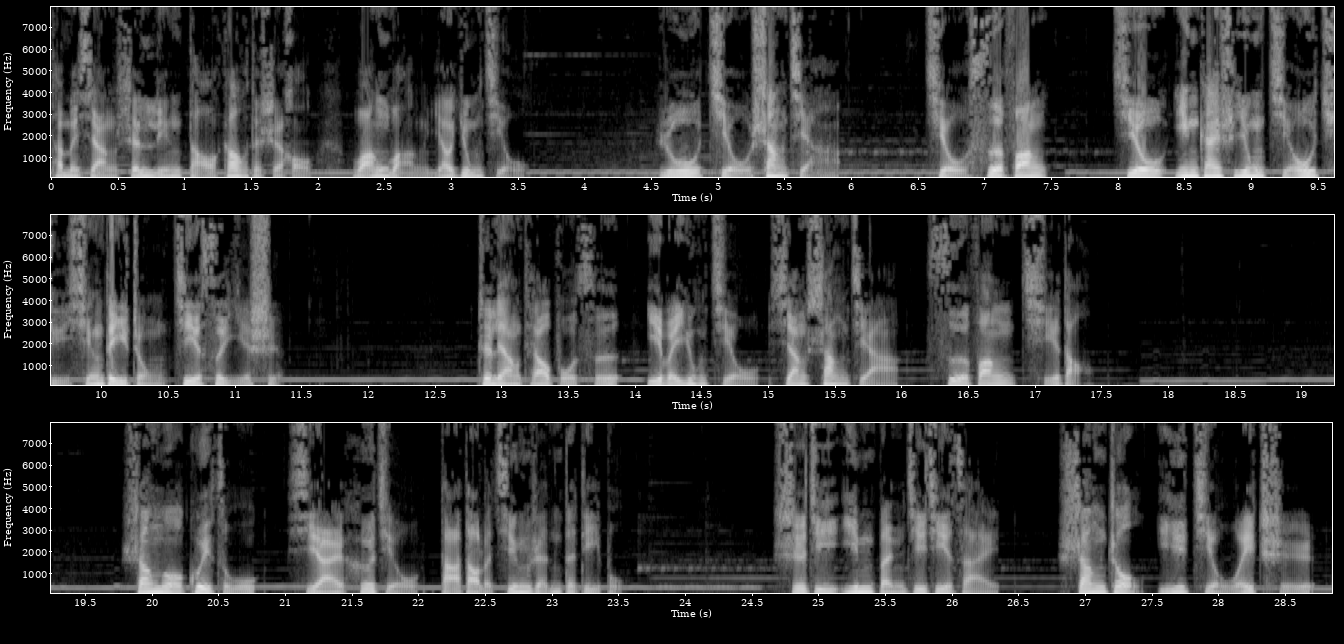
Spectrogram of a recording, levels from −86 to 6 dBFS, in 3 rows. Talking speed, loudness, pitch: 170 characters per minute, -16 LUFS, 200 Hz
